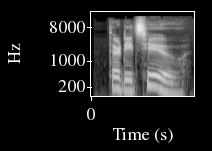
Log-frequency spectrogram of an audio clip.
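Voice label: "thirty two", English, female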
